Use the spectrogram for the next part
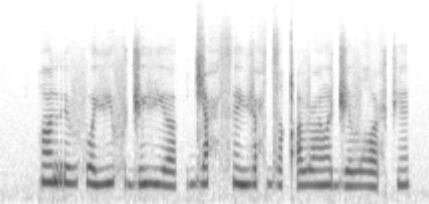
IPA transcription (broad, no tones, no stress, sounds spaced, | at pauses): q õ r y v f o ɐ̯ vʲ u f ə d͡ʒ ɨ vʲ e ɐ̯ | d͡ʑ ə ħ s ẽ vʲ ə ħ d͡z e qʼ e v ʕ õ ɐ̯ d͡ʒ e v ʁ o ħ t͡ʃ ẽ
